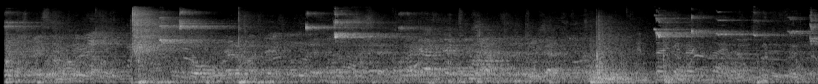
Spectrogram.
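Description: Basketball bouncing on a hardwood gym floor, with short high sneaker squeaks and echoing chatter in a large gym.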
